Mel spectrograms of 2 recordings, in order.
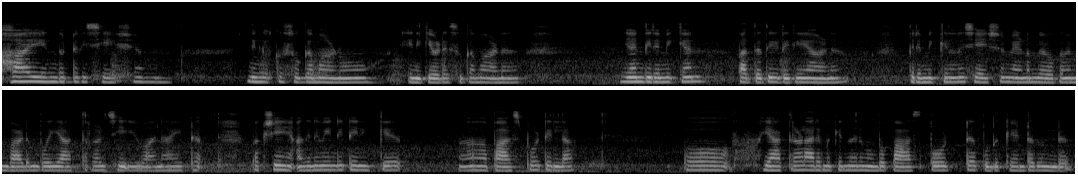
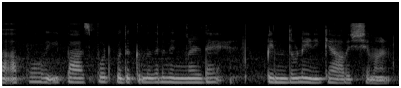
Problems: constant background noise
